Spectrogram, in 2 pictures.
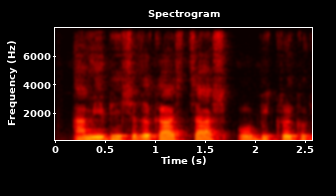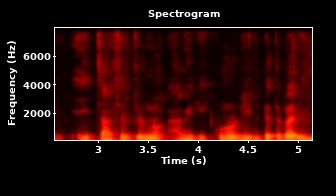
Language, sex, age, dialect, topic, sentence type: Bengali, male, 31-35, Northern/Varendri, banking, question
